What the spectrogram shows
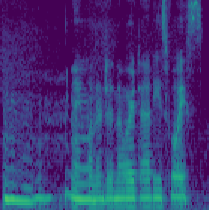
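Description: A young woman in an intimate, whispered roleplay, speaking softly with gentle hums between lines. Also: high-pitched, flat delivery, a little slow, vocal fry. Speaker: roleplaying a pregnant wife.

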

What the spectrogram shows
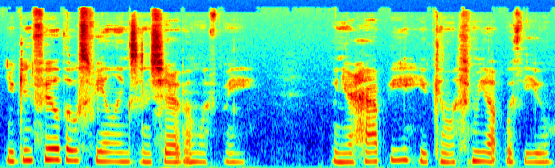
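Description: Soft gravelly woman, slow and even, whispery comfort roleplay, dry close sound. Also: medium pitch, dry recording. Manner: soft, soothing, often whispered. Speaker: loving partner in roleplay.

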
